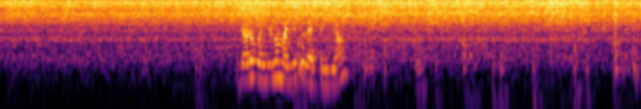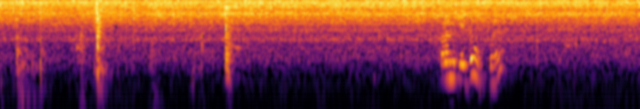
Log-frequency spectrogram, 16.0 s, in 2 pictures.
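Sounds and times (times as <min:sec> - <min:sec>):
onions sizzling in hot oil: 0:00.0 - 0:16.0
spoon scraping and knocking pot: 0:01.8 - 0:11.1.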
